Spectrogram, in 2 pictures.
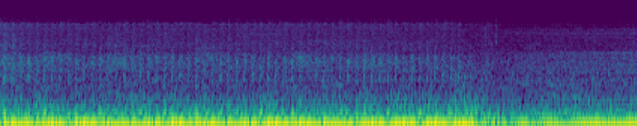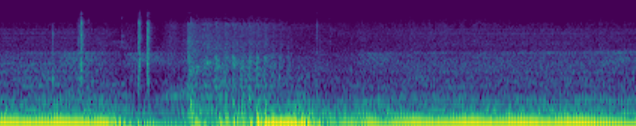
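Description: Toyota Etios diesel engine being cranked on its starter with a fast, regular beat for several seconds before it catches and settles into a steady idle. The long crank is the hard-starting fault, which the mechanic traces to heavy back leakage from the number-two injector.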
